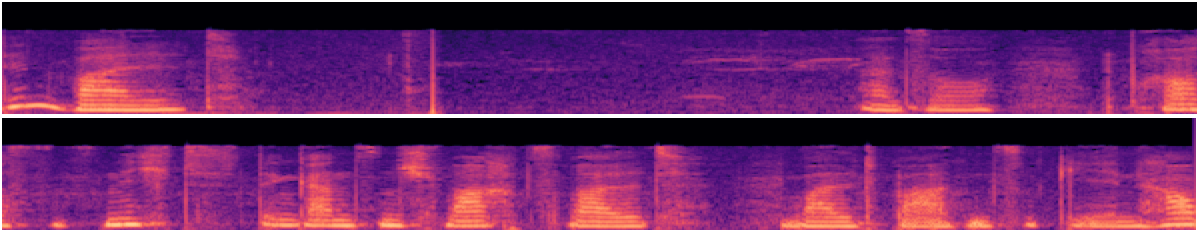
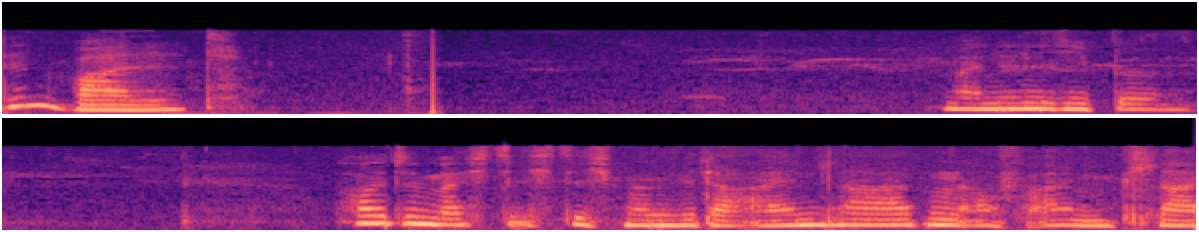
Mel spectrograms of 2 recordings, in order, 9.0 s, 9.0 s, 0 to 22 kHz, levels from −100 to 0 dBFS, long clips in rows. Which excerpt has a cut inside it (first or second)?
first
